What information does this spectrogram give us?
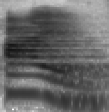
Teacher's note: डू और have की जो वीक फॉर्म्स होती है उनको अनस्ट्रेस्ड रहने दिया जाता है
